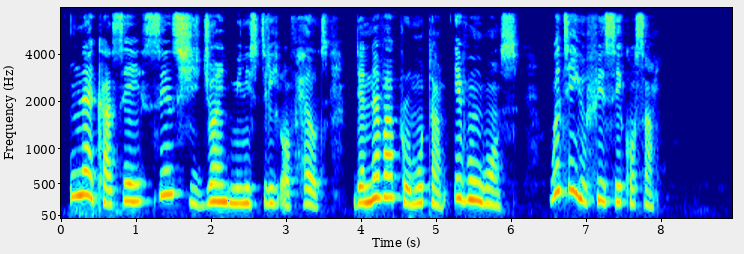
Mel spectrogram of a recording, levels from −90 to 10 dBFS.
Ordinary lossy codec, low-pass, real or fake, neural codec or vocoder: none; 7.2 kHz; fake; codec, 16 kHz, 16 kbps, FreqCodec, larger model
